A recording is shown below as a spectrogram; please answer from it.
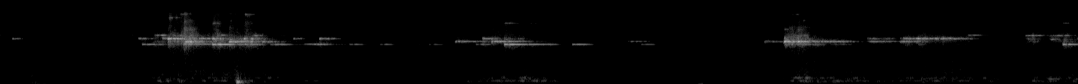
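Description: High-pitched electronic chiming tones in three short bursts, starting about one and a half, five and eight seconds in.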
